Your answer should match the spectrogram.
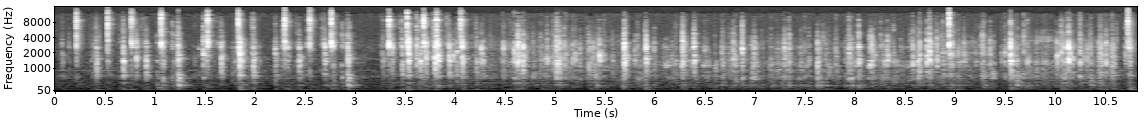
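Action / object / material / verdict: tap / plastic computer keyboard / plastic / none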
